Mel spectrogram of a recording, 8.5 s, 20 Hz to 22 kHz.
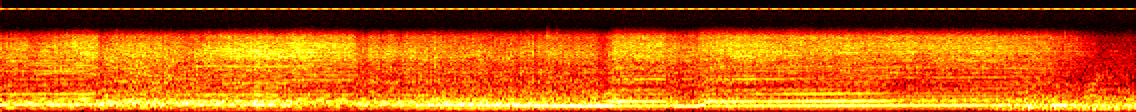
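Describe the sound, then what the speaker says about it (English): A NASCAR Winston Cup stock car at Atlanta during the 1995 Purolator 500, heard from inside the car as it comes off a corner: a loud, steady engine roar that shifts pitch as it accelerates, with a voice talking over it. "listen as Mark comes off the corner and sees a 98 car crash"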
